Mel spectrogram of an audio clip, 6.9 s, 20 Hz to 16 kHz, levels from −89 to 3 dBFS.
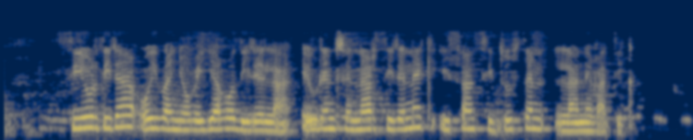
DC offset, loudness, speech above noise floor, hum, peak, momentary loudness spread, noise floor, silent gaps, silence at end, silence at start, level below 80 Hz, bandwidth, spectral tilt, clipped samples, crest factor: under 0.1%; -21 LUFS; 26 dB; none; -6 dBFS; 7 LU; -46 dBFS; none; 0.05 s; 0.05 s; -70 dBFS; 7.8 kHz; -6 dB/octave; under 0.1%; 16 dB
